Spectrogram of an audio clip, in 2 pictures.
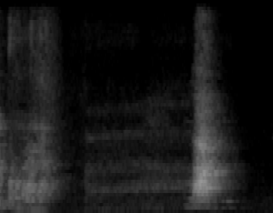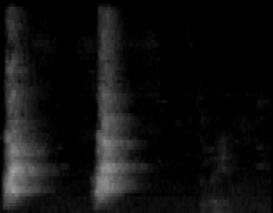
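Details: Dog barking during a training walk, used to getting its way: after a man talks, three sharp, loud barks come about a second apart, then a faint fourth sound. Indoor or outdoor background is quiet.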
